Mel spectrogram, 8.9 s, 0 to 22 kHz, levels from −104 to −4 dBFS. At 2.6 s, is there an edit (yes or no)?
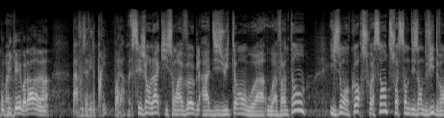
yes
